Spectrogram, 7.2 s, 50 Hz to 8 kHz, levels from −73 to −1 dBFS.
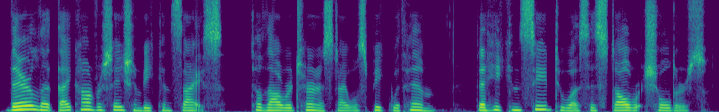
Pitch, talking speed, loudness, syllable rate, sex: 205 Hz, 185 wpm, -19 LUFS, 5.4 syllables/s, female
